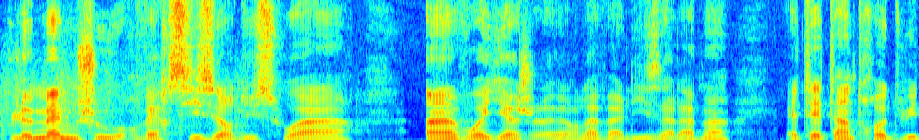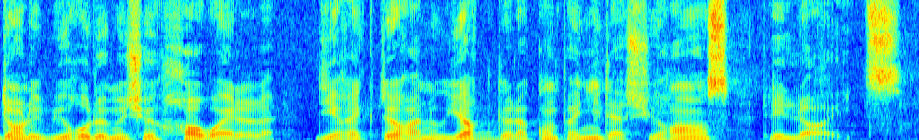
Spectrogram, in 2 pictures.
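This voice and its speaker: An actor playing a detective's assistant who narrates their adventures in a scripted French radio serial. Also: male voice, mid-range voice, normal speed, darkish tone, natural voice. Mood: measured. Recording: noisy old radio recording.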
